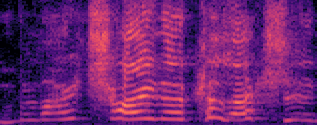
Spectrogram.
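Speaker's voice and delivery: very high, shrill shriek. Voicing an unseen neighbour as the wall explodes: screaming. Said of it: "you do hear someone scream".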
